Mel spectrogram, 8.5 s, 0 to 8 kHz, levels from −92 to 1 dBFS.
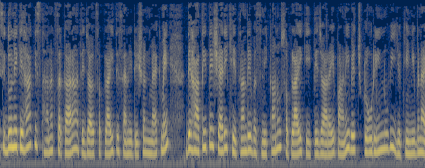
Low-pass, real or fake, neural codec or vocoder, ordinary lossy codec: none; real; none; none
